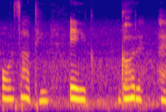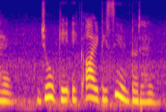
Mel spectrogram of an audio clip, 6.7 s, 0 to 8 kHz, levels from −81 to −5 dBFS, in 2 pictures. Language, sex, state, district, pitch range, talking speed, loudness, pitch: Hindi, female, Bihar, Kishanganj, 210-265 Hz, 110 wpm, -16 LUFS, 235 Hz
